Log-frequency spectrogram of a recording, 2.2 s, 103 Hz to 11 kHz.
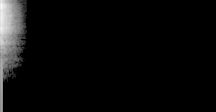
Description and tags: Click 1(metal)
Single metal click.
metal, hit, click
